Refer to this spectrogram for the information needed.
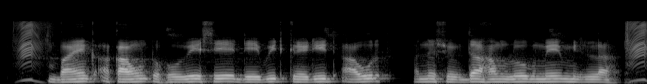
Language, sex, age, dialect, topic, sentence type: Bhojpuri, male, 31-35, Western, banking, statement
